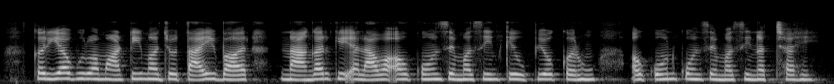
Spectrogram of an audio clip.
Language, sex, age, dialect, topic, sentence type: Chhattisgarhi, female, 31-35, Central, agriculture, question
